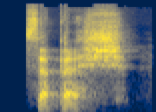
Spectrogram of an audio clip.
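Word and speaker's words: Țepeș: Remember, it's pronounced Sepesh.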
